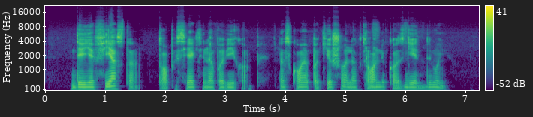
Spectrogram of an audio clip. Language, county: Lithuanian, Kaunas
